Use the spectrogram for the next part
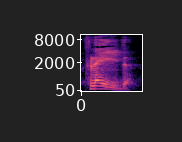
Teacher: Ce son est assez sourd par rapport à play, watch, son sourd, le ch, play, a, son sonore. Dans ce cas-là, le ed ne se prononce pas comme un te, mais comme un de, played. Parce que vous voyez bien, si j'essaie de faire plate, c'est plus dur.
